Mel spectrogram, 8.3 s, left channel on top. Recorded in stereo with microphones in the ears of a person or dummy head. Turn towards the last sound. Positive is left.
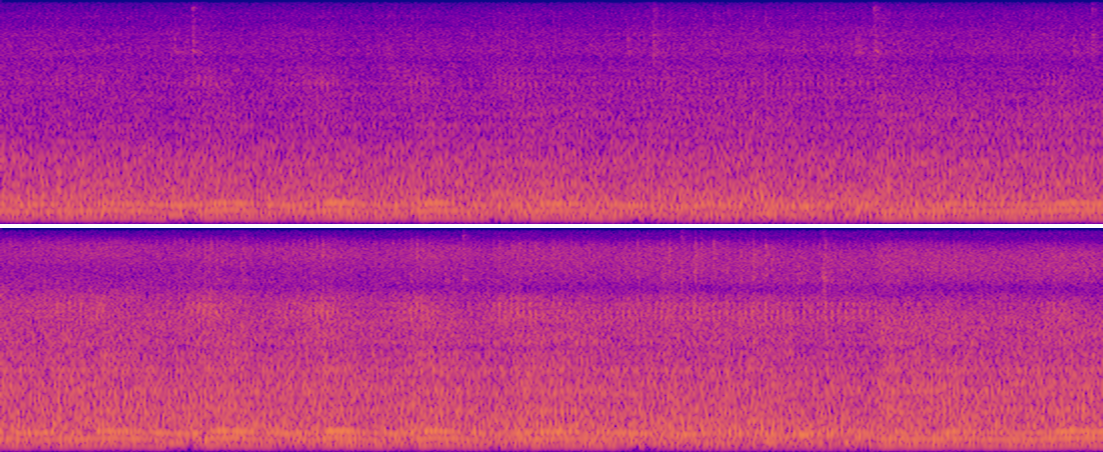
turn(degrees=-30)  # may be behind; listen again after turning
